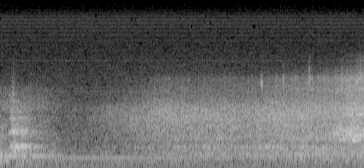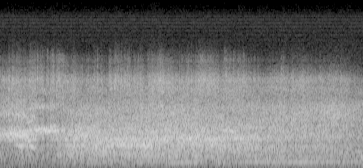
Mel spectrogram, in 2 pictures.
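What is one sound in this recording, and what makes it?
A car engine hums as a car drives along a road.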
